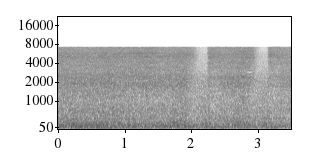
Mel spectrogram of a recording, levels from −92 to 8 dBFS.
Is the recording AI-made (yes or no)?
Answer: no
